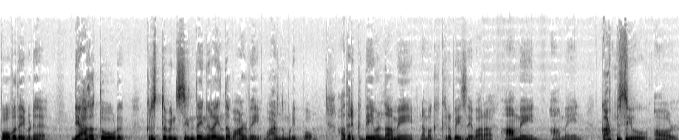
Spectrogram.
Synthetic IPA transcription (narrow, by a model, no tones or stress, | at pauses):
poːʋɐðɐɪʋɪɽɐ | d̪ɪjaːɣɐt̪ːoːɽɯ | kɪɾɪst̪ɯʋɪnsɪnd̪ɐɪnɪrɐɪnd̪ɐʋaːɻʋɐɪʋaːɻnd̪ɐmʊɽɪpːoːmɐðɐrkɯd̪eːʋɐnt̪aːmeːnɐmɐkːɯ̥kːɪɾɯbɐɪsɛjʋaːɾaːaːmeːnaːmeːn | ɡ̥aːɖpɪsjuːaːɭ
